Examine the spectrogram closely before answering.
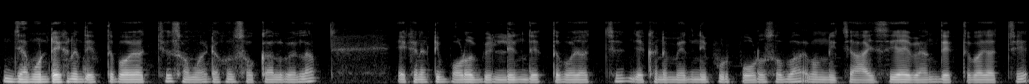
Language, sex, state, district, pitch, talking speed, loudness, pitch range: Bengali, male, West Bengal, Paschim Medinipur, 110 Hz, 150 wpm, -23 LUFS, 110-115 Hz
